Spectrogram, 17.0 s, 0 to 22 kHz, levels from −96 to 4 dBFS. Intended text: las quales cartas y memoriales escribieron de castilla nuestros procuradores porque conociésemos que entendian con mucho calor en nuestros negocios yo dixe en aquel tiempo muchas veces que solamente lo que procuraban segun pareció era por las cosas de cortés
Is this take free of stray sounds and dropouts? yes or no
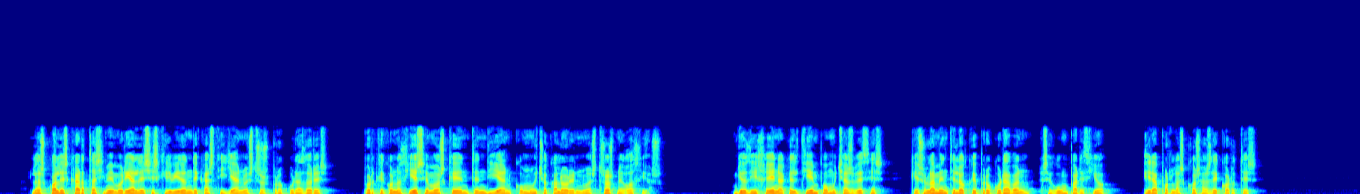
yes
